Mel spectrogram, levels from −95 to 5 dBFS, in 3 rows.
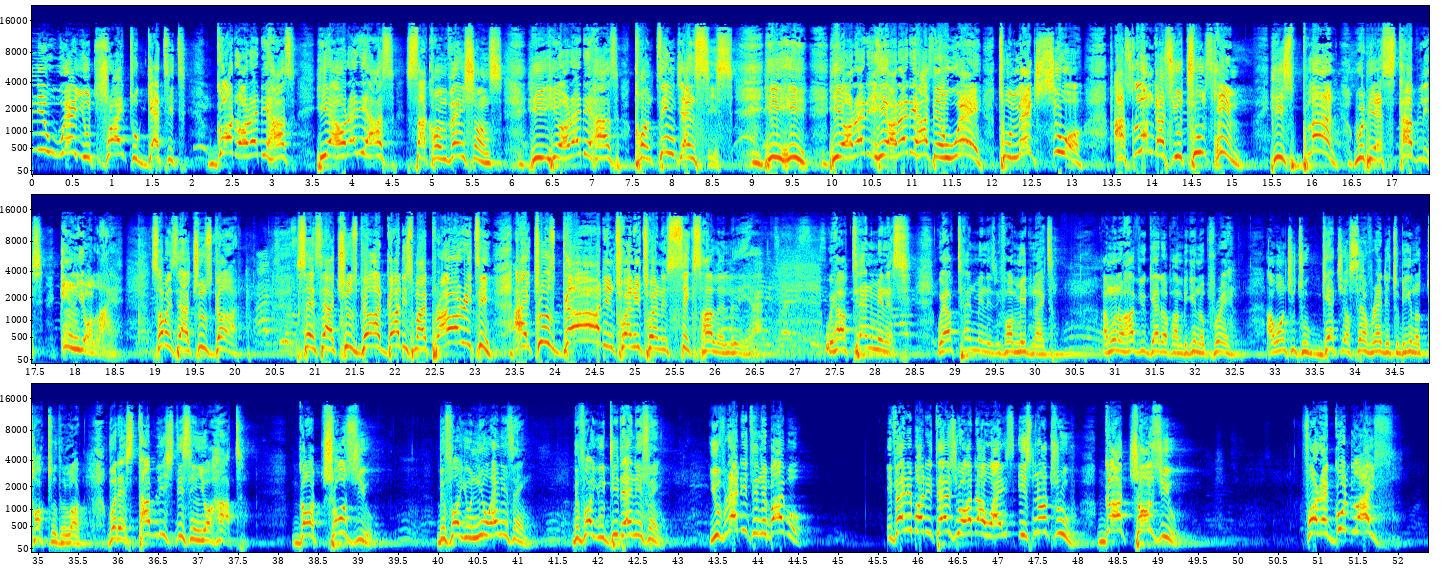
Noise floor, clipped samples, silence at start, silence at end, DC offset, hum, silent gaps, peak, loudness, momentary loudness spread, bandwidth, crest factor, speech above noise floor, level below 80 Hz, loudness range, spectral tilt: -73 dBFS; under 0.1%; 0 s; 0.5 s; under 0.1%; none; none; -2 dBFS; -17 LUFS; 13 LU; 15.5 kHz; 16 dB; 55 dB; -54 dBFS; 7 LU; -3 dB/octave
